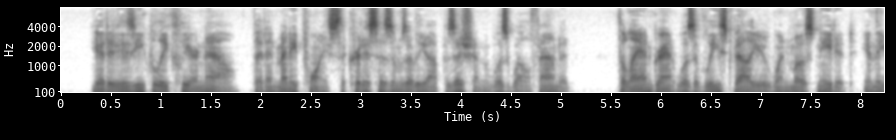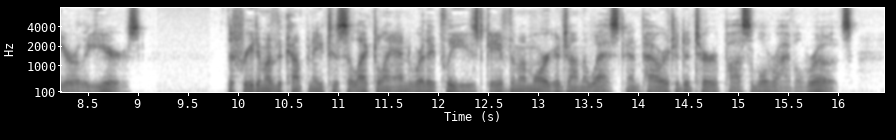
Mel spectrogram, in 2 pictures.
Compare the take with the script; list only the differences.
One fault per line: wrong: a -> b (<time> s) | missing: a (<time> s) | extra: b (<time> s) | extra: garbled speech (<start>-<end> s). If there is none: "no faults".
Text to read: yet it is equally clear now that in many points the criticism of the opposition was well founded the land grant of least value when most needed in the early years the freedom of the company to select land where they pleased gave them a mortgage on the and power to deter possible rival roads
extra: was (6.2 s)
extra: west (13.5 s)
